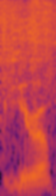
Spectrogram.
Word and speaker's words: gyro: But yeah, how do you say it? Euro. Yeah. The G is like a like you know how some Spanish words the G is like a weird silent.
